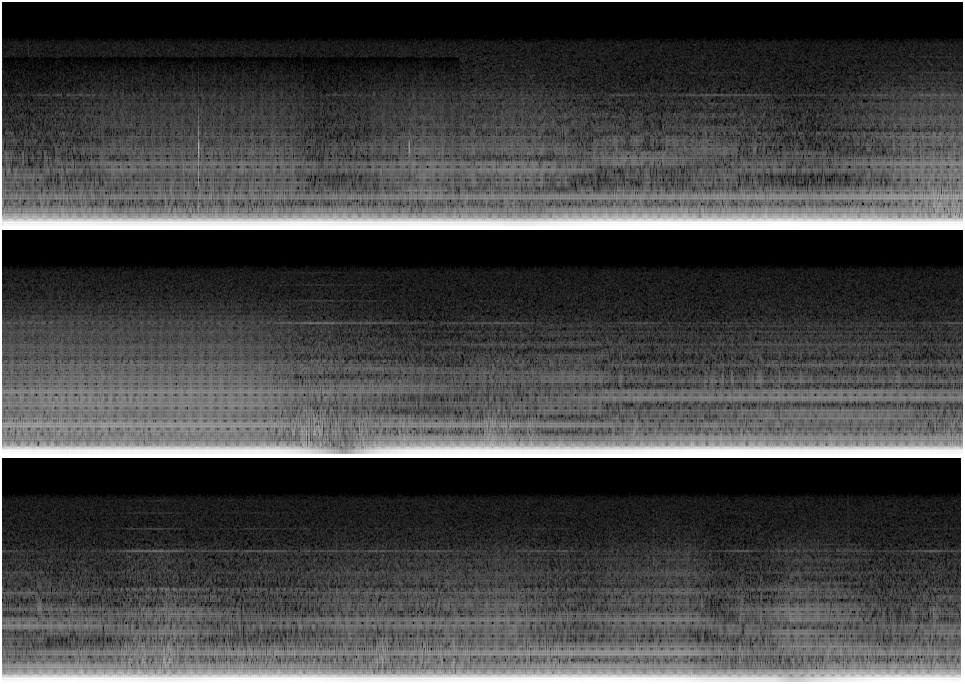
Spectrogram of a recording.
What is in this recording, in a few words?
noise emf hum buzz noise changing morphing loop; sonniss gdc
